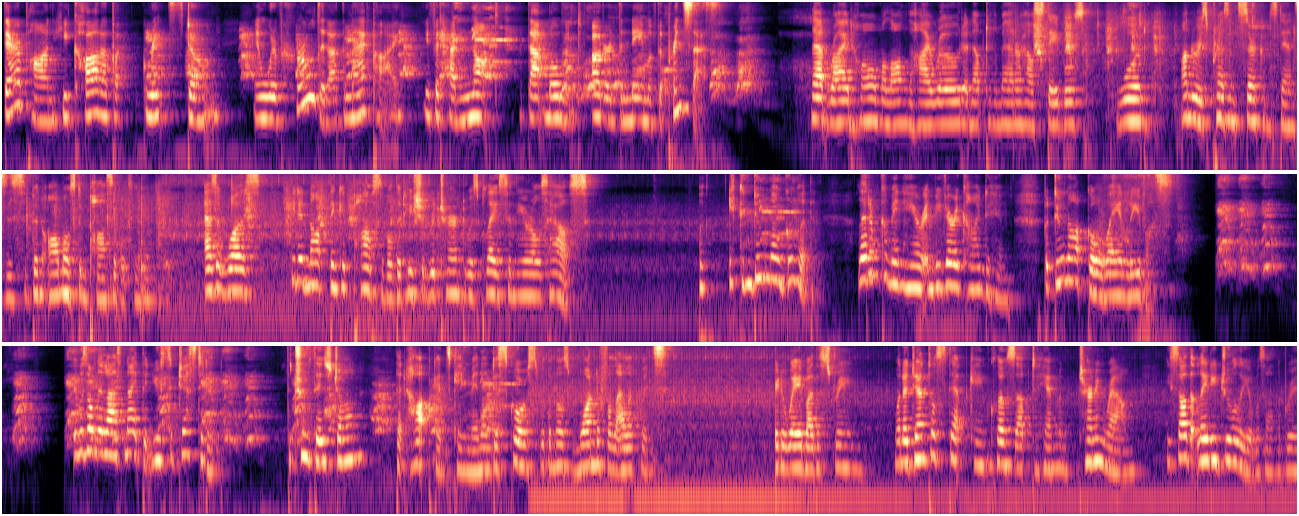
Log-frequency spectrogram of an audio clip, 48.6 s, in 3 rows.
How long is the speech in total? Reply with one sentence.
You can hear the speech for 42 seconds altogether.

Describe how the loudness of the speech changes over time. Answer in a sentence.
The loudness of the speech stays about the same.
